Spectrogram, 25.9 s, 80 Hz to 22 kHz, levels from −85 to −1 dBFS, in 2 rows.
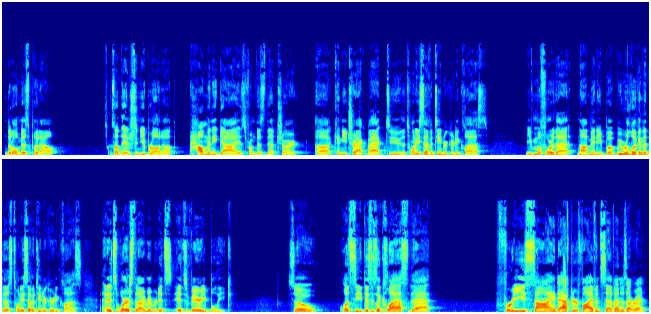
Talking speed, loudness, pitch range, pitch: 160 wpm, -24 LUFS, 110-140 Hz, 125 Hz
